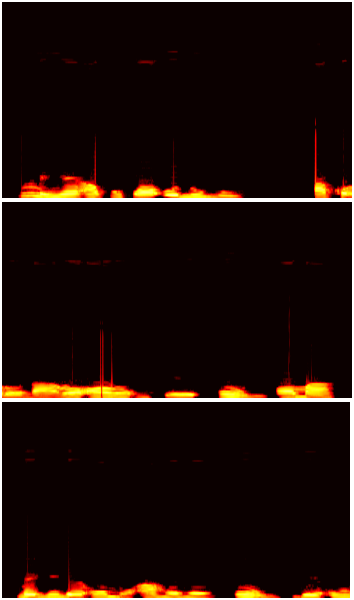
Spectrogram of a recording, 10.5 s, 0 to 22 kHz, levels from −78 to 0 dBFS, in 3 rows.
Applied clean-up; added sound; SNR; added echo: none; none; none; none.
